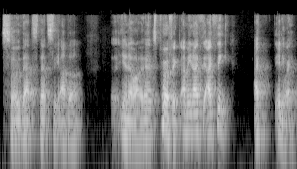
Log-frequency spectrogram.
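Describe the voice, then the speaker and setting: A man's voice: fairly low pitch, moderate pace, a little mellow. A man answering casually as an interview guest, repeating phrases for emphasis. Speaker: guest, writer. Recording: echoey room.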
